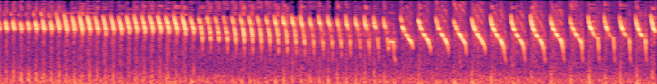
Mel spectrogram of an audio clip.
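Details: Canary singing on a training-lesson recording: a fast, bright, high trill for three seconds, then a run of quick downward-sweeping whistled notes, several per second.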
